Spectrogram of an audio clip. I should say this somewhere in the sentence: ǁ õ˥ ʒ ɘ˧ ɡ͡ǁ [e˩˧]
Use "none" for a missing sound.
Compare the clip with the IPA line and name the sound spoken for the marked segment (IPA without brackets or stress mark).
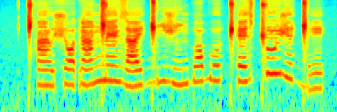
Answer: e˩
